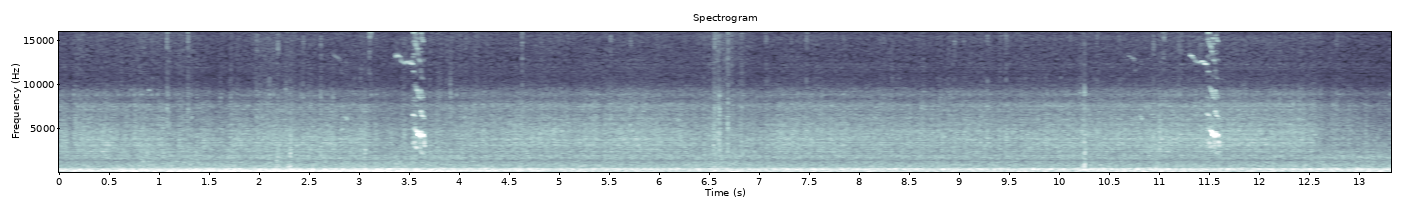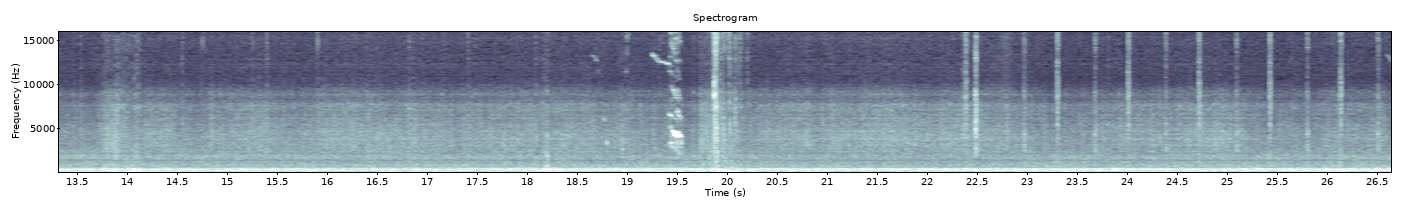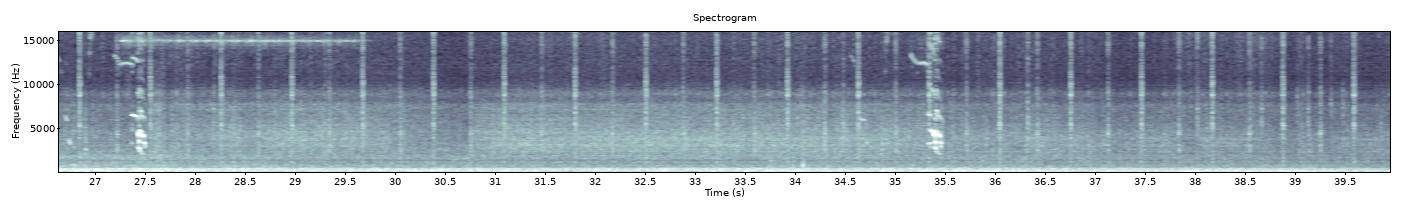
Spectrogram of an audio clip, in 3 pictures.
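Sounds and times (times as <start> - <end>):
car engine and road noise: 0.0 - 39.9
short high squeak: 3.4 - 3.8, 11.3 - 11.7, 19.3 - 19.6, 26.7 - 28.1, 35.2 - 35.6.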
